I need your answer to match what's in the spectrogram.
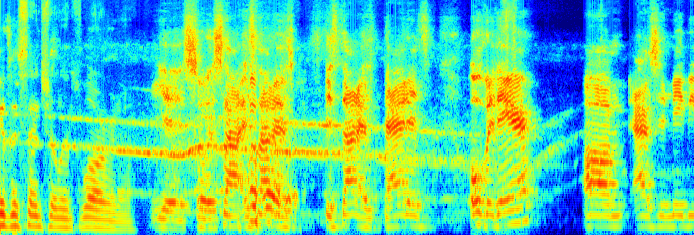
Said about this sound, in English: If you hear the sound in the background, that's the fire trucks. I wish they would have shortcuts to get around, because hearing them coming through here, very annoying.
